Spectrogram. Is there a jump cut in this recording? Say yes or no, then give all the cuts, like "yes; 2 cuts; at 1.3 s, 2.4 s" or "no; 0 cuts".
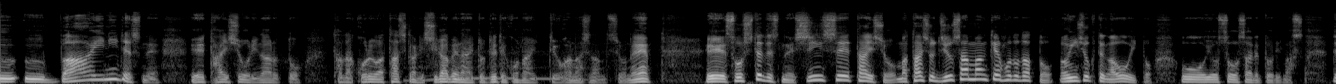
no; 0 cuts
